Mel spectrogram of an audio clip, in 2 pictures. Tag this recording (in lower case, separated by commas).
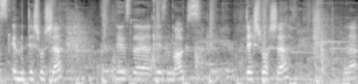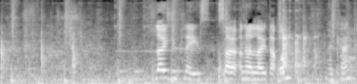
speech, music, inside a public space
